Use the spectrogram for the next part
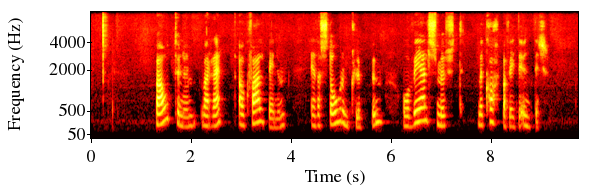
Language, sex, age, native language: Icelandic, female, 40-49, Icelandic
